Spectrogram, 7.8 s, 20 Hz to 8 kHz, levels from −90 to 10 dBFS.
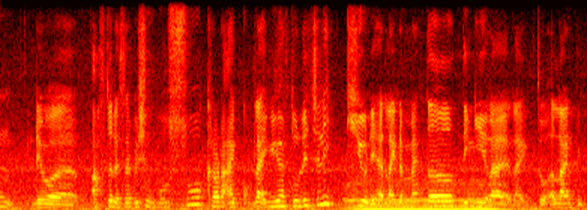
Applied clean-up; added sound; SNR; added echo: none; Bowed string instrument; -2 dB; none.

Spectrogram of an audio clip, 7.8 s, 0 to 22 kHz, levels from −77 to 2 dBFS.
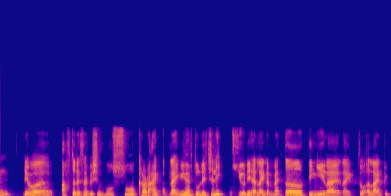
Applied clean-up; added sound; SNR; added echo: neural mask model DeepFilterNet 3.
